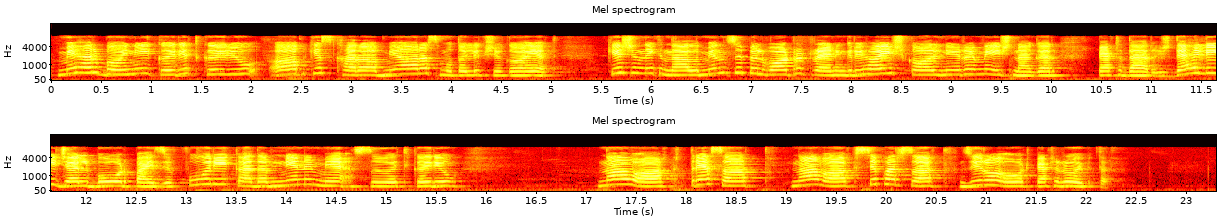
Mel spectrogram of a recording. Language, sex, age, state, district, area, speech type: Kashmiri, female, 30-45, Jammu and Kashmir, Ganderbal, rural, read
